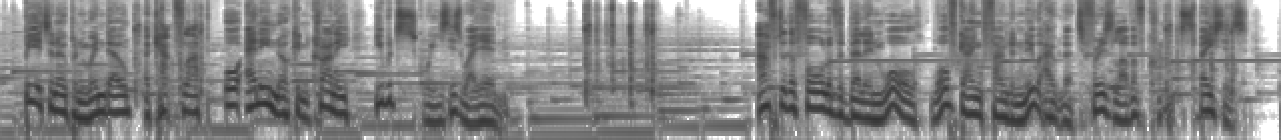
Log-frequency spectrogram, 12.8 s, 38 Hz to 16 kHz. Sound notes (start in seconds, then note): 5.4 gentle music; 5.8 film clicks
